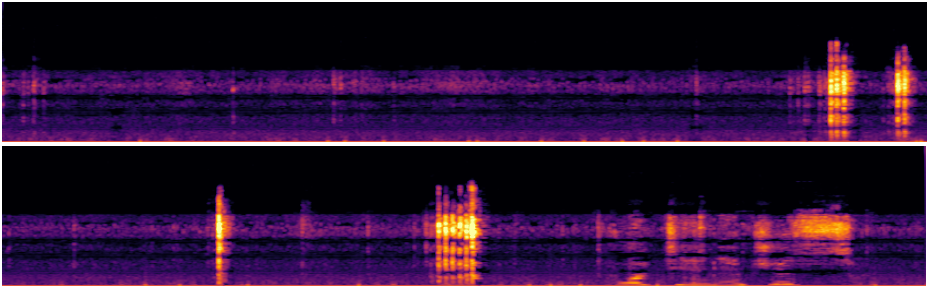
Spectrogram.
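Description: Scissors snip through wreath materials for a DIY craft in a quiet room, a handful of sharp, separate cuts landing at irregular intervals over a low steady hum, with some faint handling noise near the end.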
